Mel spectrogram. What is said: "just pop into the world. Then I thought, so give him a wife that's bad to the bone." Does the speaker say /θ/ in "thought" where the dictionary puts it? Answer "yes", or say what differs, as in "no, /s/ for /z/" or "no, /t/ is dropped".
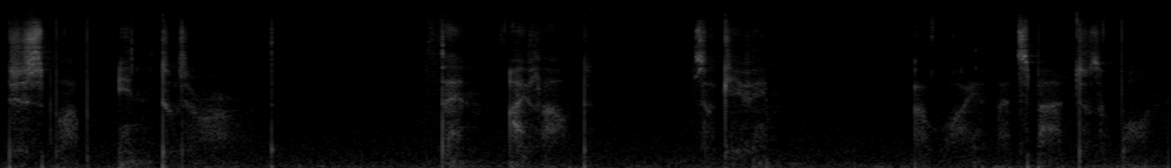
no, /f/ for /θ/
